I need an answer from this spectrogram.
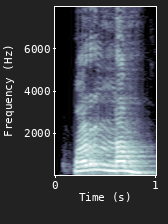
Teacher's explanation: The tongue is folded touching the roof. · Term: Murda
